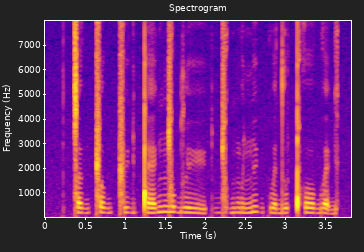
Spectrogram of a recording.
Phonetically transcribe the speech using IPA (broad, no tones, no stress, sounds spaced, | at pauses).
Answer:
ǀ ə ɡ ǁ o ɡ ǁ y ɡ ǃ ɛ ɡ ŋ͡ǀ u ɡ l y | ɡ͡ǀ u ɡ ŋ o ɲ y ɡ kʷ ɛ d u ǃʰ o ɡʷ ɛ ɡ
